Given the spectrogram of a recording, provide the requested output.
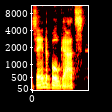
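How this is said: The name is said in a Boston accent.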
